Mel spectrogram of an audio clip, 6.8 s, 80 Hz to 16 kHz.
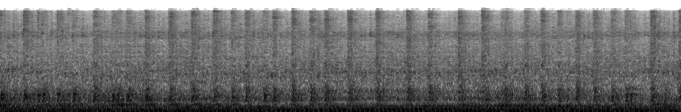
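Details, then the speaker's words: IZh-49 two-stroke motorcycle, first start after reassembly treating piston knock with solid lubricant (slight knock remained on assembly), running on fuel only: steady idle with even firing pulses and no knocking or piston slap; normal idle. "пока никаких звуков не слышно вроде все нормально"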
